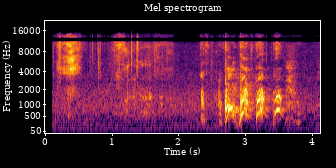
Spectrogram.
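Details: Pug in his yard, concerned about a bug he found trespassing, lets out a quick run of four short sharp barks after a stretch of rustling.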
